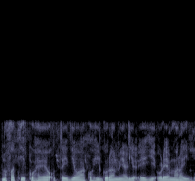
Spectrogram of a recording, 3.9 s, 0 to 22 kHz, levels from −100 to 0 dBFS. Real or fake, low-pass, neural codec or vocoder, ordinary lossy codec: fake; 7.2 kHz; codec, 16 kHz, 8 kbps, FunCodec, trained on Chinese and English, 25 frames a second; none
